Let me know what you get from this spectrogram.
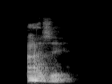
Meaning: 1. donkey 2. ass, jackass (dull person) 3. warming pan
- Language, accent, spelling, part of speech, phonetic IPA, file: Catalan, Valencia, ase, noun, [ˈa.ze], LL-Q7026 (cat)-ase.wav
